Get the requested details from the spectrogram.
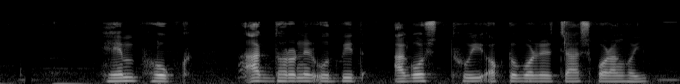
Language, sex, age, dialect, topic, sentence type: Bengali, male, 18-24, Rajbangshi, agriculture, statement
